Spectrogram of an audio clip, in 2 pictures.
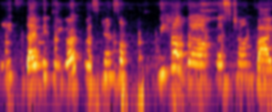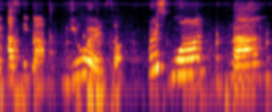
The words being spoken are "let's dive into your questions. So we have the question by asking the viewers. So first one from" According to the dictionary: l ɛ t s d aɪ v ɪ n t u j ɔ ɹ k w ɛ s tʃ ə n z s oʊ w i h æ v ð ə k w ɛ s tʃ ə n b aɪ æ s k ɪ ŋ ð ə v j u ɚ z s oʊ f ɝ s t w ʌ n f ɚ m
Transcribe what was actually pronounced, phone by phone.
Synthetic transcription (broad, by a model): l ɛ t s d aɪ p ɪ n t u j ɔ ɹ k w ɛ s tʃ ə n s oʊ w i h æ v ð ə k w ɛ s tʃ ə n b aɪ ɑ s k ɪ ŋ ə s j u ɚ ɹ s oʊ f ɝ s t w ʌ n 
